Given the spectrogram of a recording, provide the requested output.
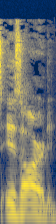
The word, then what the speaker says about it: Izzard: Eddie Izzard? – Yes. – Yeah, he is a good comedian. He's a very good comedian. So. – It's not Izzard, dear. It's Izzard.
